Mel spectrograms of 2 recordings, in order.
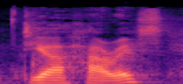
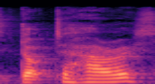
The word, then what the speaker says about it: D.R. Harris: First of all, I bought some cologne from D.R. Harris. It looks like the pronunciation is Dr. Harris and Co, but it's not. It's actually D.R. Harris. The D.R. is a initial.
